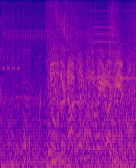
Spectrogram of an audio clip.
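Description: A missile launches with a whoosh.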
